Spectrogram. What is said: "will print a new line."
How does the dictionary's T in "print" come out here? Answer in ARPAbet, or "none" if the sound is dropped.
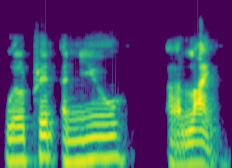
T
